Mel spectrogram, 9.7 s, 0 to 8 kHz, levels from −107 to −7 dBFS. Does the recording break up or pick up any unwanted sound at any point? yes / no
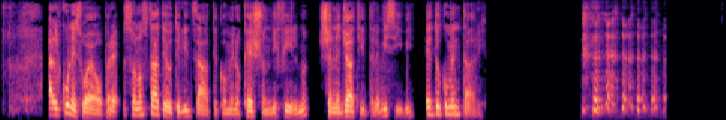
yes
